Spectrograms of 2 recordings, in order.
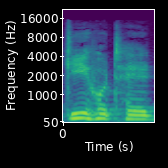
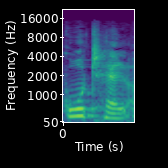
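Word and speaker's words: GHOTEL: Und zwar, es wird Gotel ausgesprochen. Und dieses Gotel kommt von dem Slogan Go to the Hotel, come to us. Und quasi kurz Gotel.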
